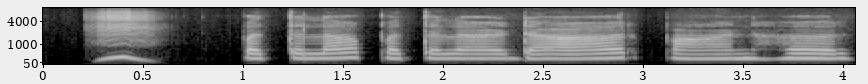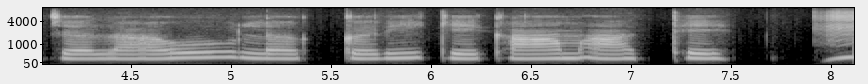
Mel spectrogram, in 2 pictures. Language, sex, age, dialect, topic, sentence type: Chhattisgarhi, female, 18-24, Northern/Bhandar, agriculture, statement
